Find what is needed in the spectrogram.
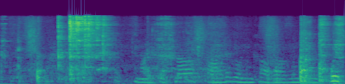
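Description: Wooden spoon stirring and scraping thick semolina halva in a frying pan, with a loud scrape about a second in.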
